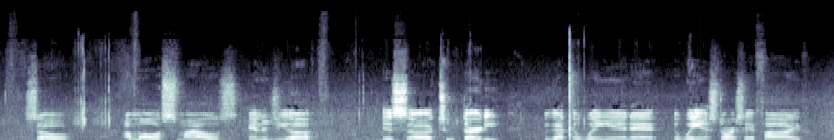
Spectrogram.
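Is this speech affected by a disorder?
No.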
